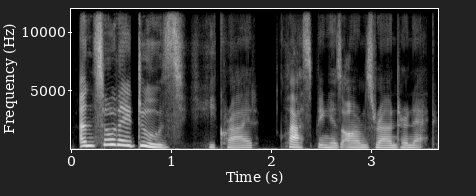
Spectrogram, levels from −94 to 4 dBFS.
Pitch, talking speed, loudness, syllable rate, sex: 235 Hz, 195 wpm, -20 LUFS, 4.4 syllables/s, female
